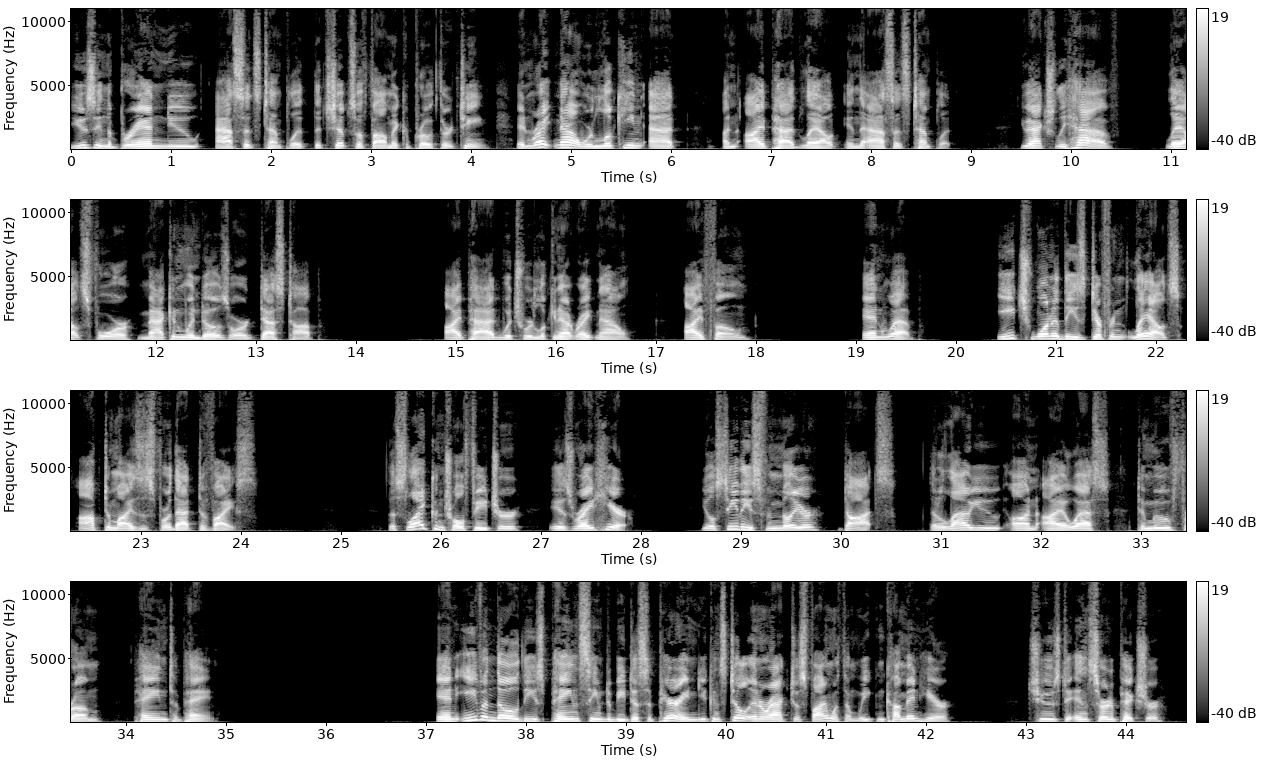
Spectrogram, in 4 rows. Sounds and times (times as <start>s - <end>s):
Speech: 0.0s - 8.8s, 9.5s - 13.8s, 14.9s - 18.0s, 19.0s - 19.8s, 20.4s - 24.2s, 25.5s - 28.0s, 28.6s - 35.0s, 37.1s - 42.3s, 43.0s - 44.5s.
